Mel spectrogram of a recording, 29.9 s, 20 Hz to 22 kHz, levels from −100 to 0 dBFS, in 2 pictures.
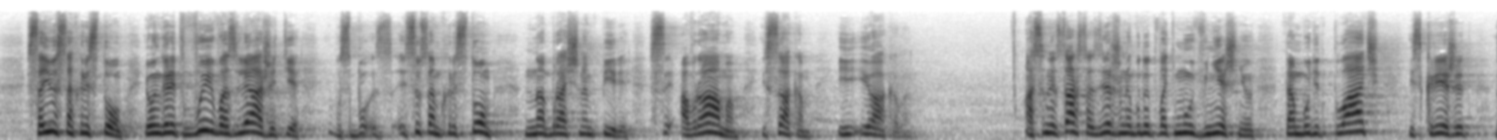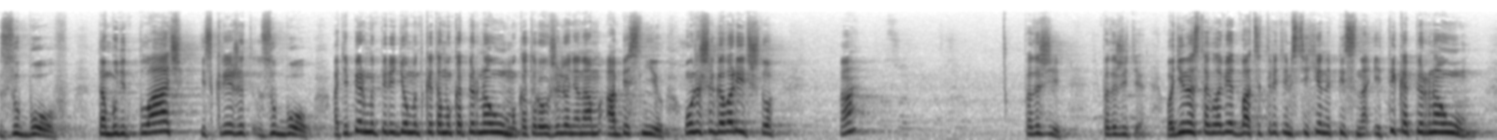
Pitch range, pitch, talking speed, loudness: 195-240 Hz, 220 Hz, 135 wpm, -19 LUFS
